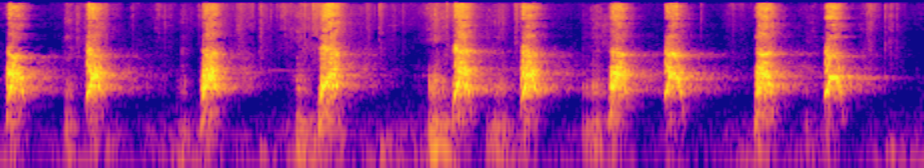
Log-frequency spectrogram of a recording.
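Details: Shih Tzu barking: about ten sharp, short, mid-pitched barks in seven seconds, spaced roughly half a second to a second apart. Each bark is clipped and separate, with a bright, slightly rasping edge. No other sounds.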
